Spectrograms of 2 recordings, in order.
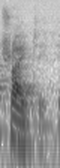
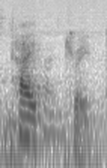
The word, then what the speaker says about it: titrate: She said I was pronouncing it incorrectly. It's not trite, it's titrate.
